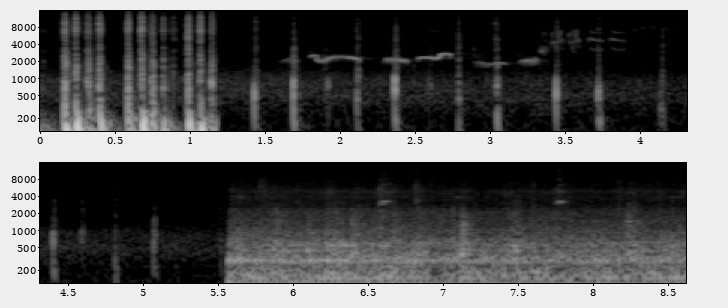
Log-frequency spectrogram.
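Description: Quick, loud hoofbeats of a galloping horse break off about a second in. A few fainter hoof clops and birds chirping follow. About five and a half seconds in, a steady low mechanical hum of washing machines running begins.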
